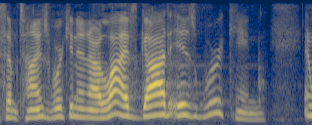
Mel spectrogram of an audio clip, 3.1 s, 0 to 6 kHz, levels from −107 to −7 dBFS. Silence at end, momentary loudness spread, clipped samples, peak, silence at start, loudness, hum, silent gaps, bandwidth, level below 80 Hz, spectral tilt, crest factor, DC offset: 0 s; 20 LU; under 0.1%; -12 dBFS; 0 s; -27 LUFS; none; none; 5.8 kHz; -84 dBFS; -8.5 dB/octave; 18 dB; under 0.1%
